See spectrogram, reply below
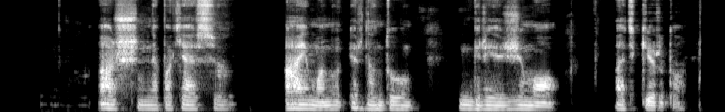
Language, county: Lithuanian, Kaunas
